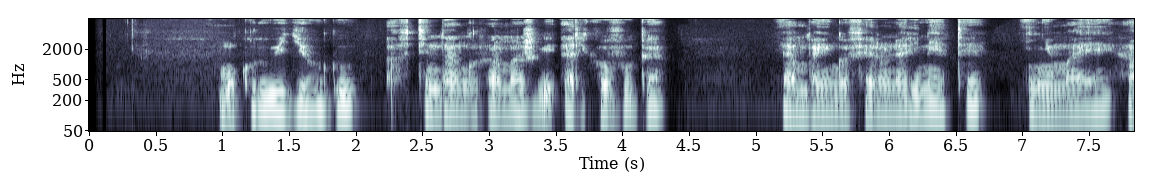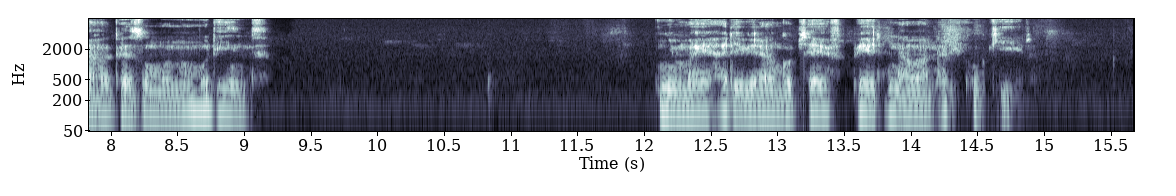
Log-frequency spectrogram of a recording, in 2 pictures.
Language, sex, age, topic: Kinyarwanda, male, 25-35, government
